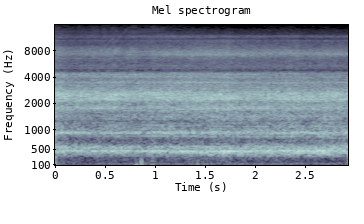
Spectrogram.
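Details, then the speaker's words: Pedestal fan running with extreme noise: loud, steady high-pitched whirring hiss with whiny tones, louder with blade air friction; speeds and airflow fine; dry motor bushings lacking lubricant, fixed by cleaning and oiling bushings. "They listen, well now yes, that with the friction of the air and since what the blade is, the noise increases a little more."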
